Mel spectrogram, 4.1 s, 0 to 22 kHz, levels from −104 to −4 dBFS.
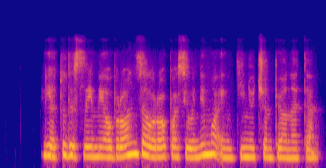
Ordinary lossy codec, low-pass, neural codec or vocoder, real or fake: Opus, 16 kbps; 7.2 kHz; none; real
